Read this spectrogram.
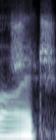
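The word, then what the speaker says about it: Spajić: Wie spricht man den genau aus? Ich glaube schon Spajic. Spajic, ja.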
